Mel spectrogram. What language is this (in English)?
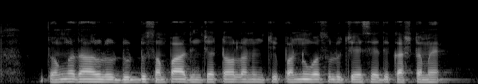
Telugu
